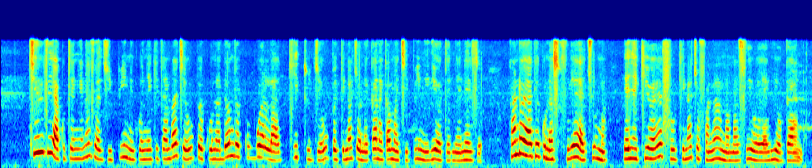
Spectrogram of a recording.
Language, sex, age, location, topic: Swahili, female, 18-24, Kisumu, agriculture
